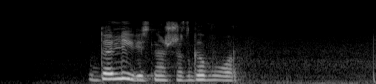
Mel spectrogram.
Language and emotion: Russian, angry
